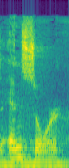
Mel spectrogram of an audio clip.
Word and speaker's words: Ensor: The pronunciation, I just say James Ensor. And so Or- Because it's Ensor, but you said yeah, Enzer, and it Enzer. sounded really more European. And frankly, the guy was European.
